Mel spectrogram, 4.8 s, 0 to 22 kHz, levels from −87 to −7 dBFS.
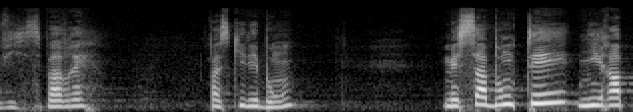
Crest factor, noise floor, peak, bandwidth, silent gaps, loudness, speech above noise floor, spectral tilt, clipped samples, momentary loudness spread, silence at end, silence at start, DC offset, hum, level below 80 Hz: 18 dB; -61 dBFS; -6 dBFS; 16.5 kHz; none; -24 LUFS; 37 dB; -4 dB/octave; under 0.1%; 12 LU; 0 s; 0 s; under 0.1%; none; -60 dBFS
